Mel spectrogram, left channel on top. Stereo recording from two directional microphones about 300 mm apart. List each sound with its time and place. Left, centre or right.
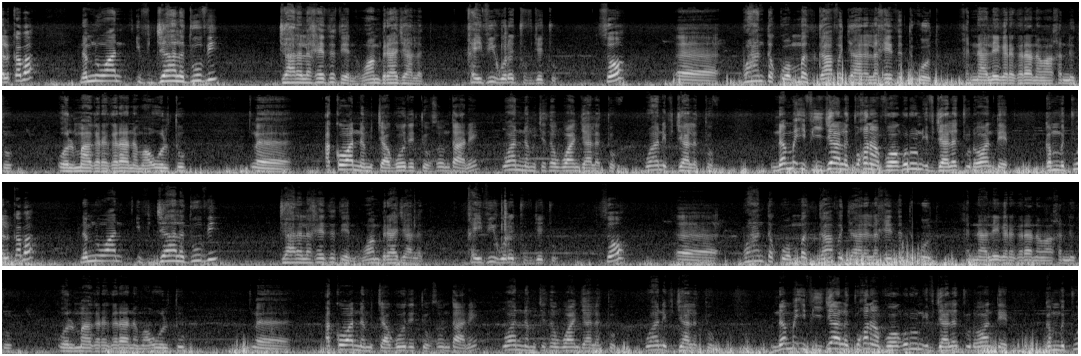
0.0 s speech: left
